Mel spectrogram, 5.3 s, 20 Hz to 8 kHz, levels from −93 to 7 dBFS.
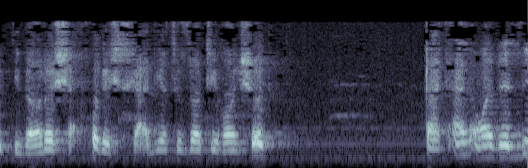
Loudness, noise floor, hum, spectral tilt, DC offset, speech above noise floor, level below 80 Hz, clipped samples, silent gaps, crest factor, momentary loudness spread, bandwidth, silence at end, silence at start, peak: -21 LUFS; -56 dBFS; none; -7 dB/octave; under 0.1%; 35 dB; -84 dBFS; under 0.1%; none; 16 dB; 7 LU; 5.8 kHz; 0 s; 0 s; -6 dBFS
